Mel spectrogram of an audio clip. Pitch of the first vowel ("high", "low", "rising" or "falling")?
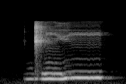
low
